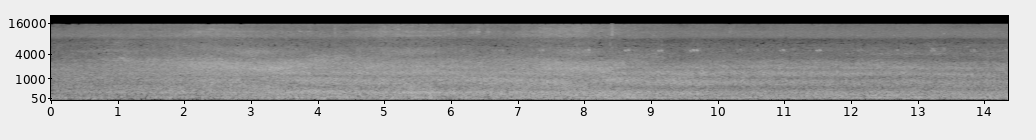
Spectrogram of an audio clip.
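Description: Road traffic passing on a street: a steady wash of car engine and tyre noise that grows louder about two seconds in and holds.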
